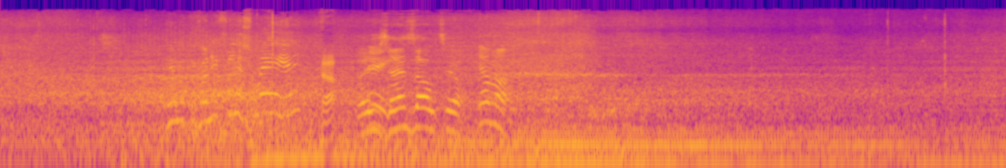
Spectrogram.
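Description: A car engine rumbles as the car drives past.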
